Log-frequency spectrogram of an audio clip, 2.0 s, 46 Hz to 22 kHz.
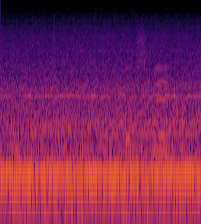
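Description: A 2008 Ford F-250 engine holds a steady high idle with a constant low hum and a faint whine, running continuously, with nearby talk partly covering it.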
